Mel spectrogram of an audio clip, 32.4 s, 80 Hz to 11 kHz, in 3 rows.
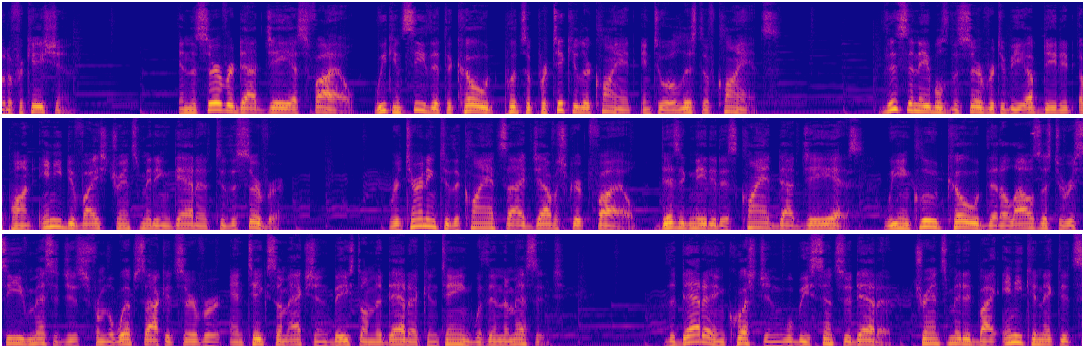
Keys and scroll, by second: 23.7 ctrl+z.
